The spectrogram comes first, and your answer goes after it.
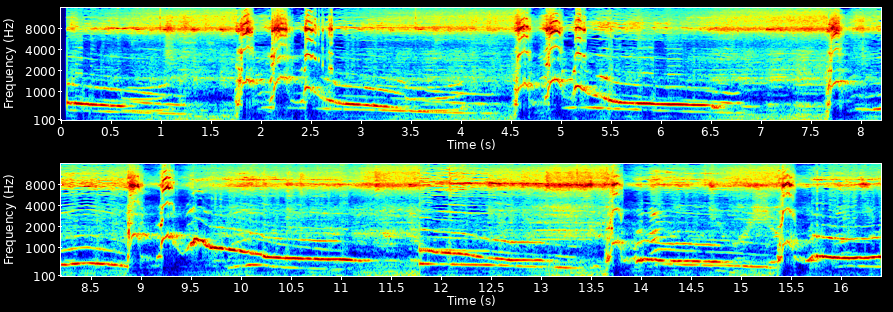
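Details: Pet toy poodle singing along: long, wavering tonal howls that slide downward, rich in harmonics, broken by short sharp yips and breaths, repeating in phrases of two to three seconds with a steady hiss behind.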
